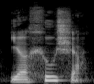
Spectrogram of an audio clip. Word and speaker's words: Yahusha: By the way, we call Messiah by his Hebrew name in this video, Yahusha, pronounced phonetically rather than Jesus, which is a transliteration 3 times removed.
